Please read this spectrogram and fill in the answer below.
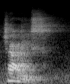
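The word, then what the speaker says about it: χάρις: La palabra griega para gracia en inglés se pronuncia charis, en español sería caris.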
